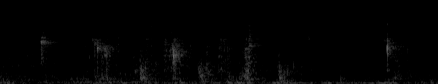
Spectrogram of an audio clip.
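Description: Faint gulping and swallowing as a man drinks from a can, soft sounds every half second or so, with a short click near the end.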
